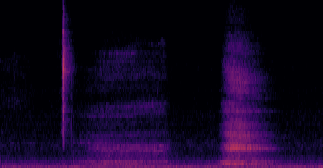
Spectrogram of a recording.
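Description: A man breathing in a pause between sentences: a sharp click about a second in, then two audible breaths, the second one louder. A steady low hum runs underneath.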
